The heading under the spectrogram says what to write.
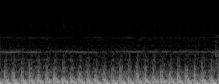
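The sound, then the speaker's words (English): A steady, rapid chopping of helicopter rotor blades with a deep rumbling drone and a faint whine, continuous throughout, with no voices. “I can leave the quopter here, where it is, go down, pick up the donuts, enjoy those sweet, sweet holes under the sublime swish of the rotor wash”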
